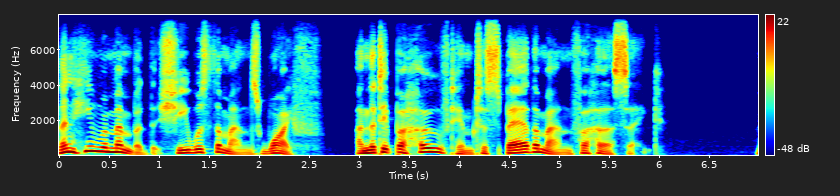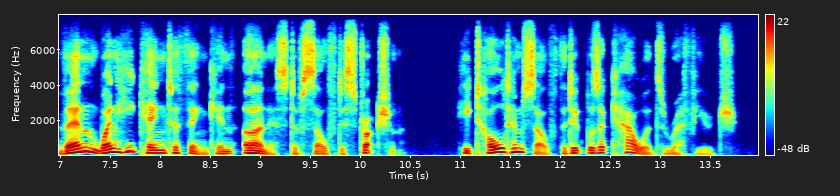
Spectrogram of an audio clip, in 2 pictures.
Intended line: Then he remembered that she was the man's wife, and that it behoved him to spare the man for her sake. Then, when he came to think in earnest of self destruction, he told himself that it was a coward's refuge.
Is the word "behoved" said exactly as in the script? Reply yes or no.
yes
